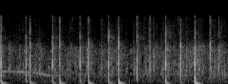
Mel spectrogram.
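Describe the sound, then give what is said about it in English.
Scattered audience applause at a Chicago Blackhawks tribute event: many separate, sharp claps in an uneven, loose rhythm, sounding thin, as if only part of the crowd is joining in. “Go ahead, you can applaud, you bet.”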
